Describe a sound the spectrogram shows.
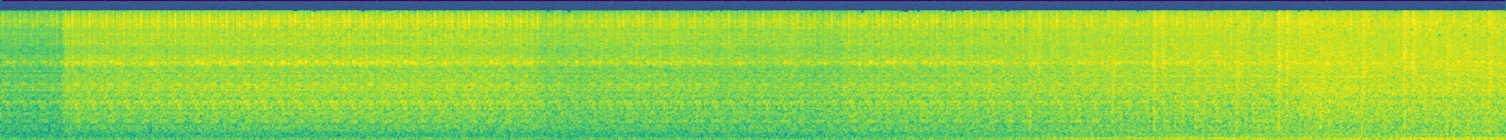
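A bus engine hums steadily and grows louder.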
